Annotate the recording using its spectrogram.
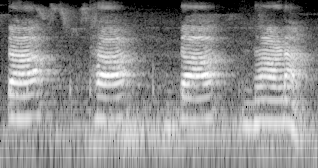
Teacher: टा वर्ग देखेंगे तो इसका उच्चारण मूर्धा होता है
